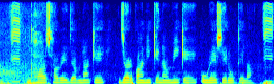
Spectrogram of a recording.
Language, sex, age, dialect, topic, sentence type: Bhojpuri, female, 18-24, Western, agriculture, statement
